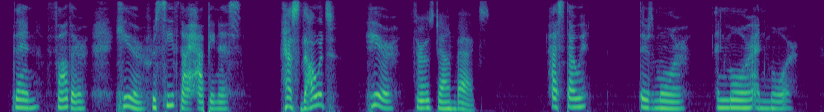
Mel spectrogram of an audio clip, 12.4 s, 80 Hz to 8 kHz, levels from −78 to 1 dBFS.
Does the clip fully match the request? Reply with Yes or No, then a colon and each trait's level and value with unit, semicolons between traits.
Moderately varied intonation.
Yes: average, 3.0 semitones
